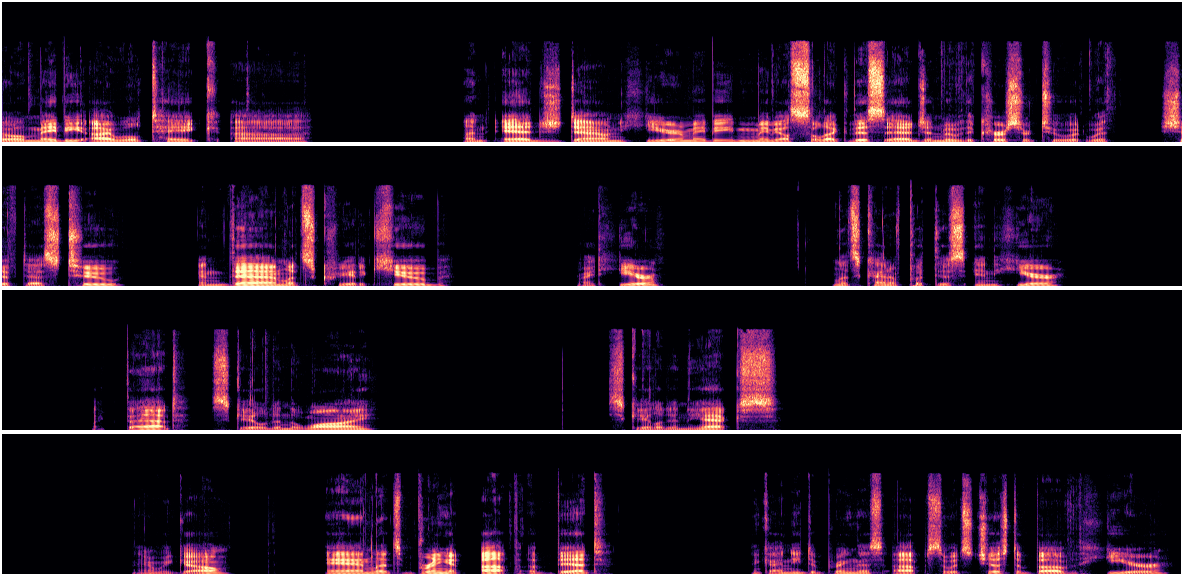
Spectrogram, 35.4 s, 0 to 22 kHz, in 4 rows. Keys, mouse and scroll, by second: 0.3 Tab, 1.3 Tab, 1.5 click, 1.9 Tab, 2.6 middle click, 3.4 middle click, 5.9 2, 6.0 click, 6.5 scroll up 1, 6.6 middle click, 7.1 shift+s, 7.7 middle click, 8.3 alt+a, 8.4 scroll up 1, 8.4 Tab, 8.7 middle click, 9.5 shift+middle click, 10.2 middle click, 11.2 shift+a, 13.9 middle click, 14.5 click, 18.2 middle click, 19.5 s, 21.4 middle click, 22.7 s, 27.5 middle click, 28.8 shift+middle click, 29.3 middle click, 30.4 Tab, 31.2 3, 31.5 click, 31.9 middle click, 33.2 click.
